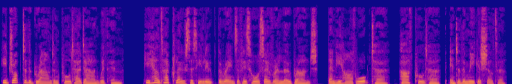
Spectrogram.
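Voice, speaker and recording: Female audiobook narrator for historical romance: lowish pitch, scripted dramatic prose, very dry studio-like sound. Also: moderate pace, a little mellow, no room sound.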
